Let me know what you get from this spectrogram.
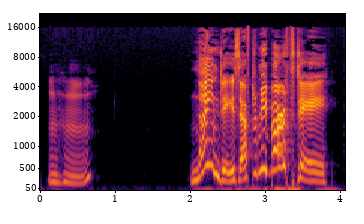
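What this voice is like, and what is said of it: Put-on Irish witch accent. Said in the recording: “Practicing my Irish witch accent.”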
